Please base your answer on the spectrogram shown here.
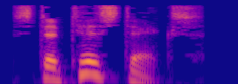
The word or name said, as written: statistics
